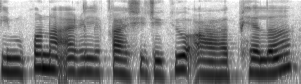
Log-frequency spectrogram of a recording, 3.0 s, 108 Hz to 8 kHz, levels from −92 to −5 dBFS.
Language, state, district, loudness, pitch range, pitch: Sumi, Nagaland, Kohima, -17 LUFS, 185-220 Hz, 200 Hz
